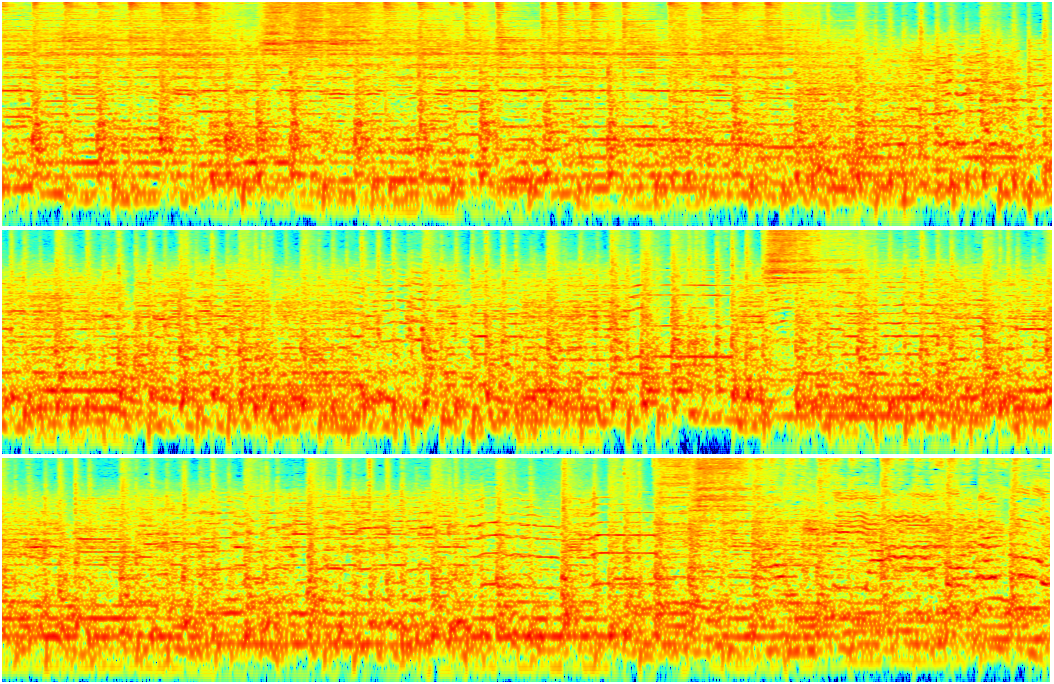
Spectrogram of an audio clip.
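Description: Rock band playing live: drum kit with cymbals and electric guitar.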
